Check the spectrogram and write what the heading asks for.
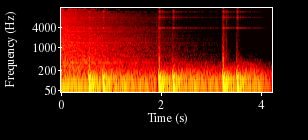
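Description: Heartbeat sound effect in a logo sting: three double thumps, lub-dub, about 1.3 s apart over a low drone that fades out near the end.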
